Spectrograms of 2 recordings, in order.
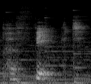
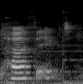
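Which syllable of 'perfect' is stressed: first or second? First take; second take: second; first. First: The stress is on the second syllable. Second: The stress is on the first syllable. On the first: The speaker calls it right. "you want to say perfect" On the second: The speaker calls it wrong. "You don't want to say perfect"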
